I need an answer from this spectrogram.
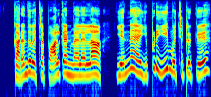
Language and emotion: Tamil, disgusted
